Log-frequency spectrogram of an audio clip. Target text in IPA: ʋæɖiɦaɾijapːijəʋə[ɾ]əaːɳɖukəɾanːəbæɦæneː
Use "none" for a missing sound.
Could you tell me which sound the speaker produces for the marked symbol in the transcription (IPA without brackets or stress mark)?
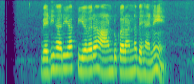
ɾ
